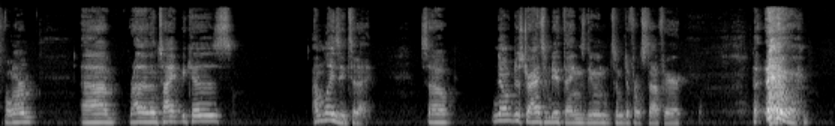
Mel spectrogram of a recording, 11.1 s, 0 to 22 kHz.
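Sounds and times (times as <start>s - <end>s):
speech: 0.0s - 3.2s, 4.2s - 5.0s, 5.6s - 9.2s, 10.0s - 10.9s
person coughing: 10.0s - 10.8s.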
